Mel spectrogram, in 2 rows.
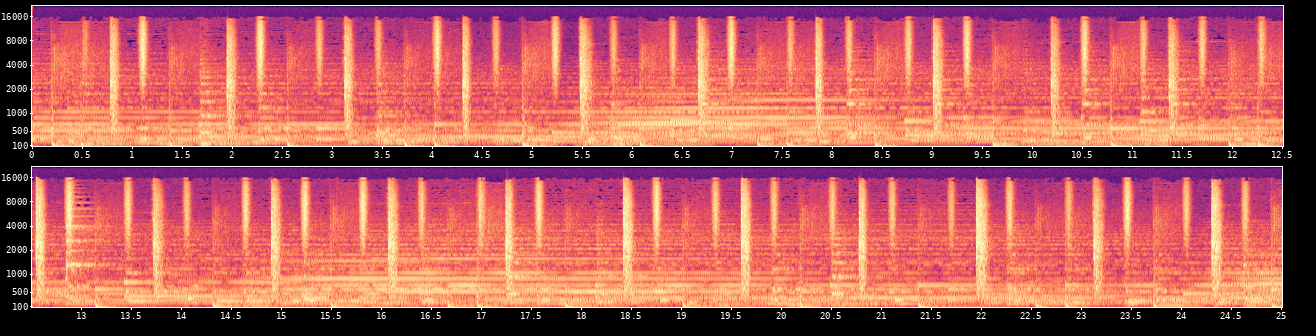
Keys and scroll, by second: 0.6 Left, 1.0 Left, 1.2 Left, 1.4 Left, 2.5 Left, 2.8 Delete, 3.0 Delete, 3.7 Delete, 4.8 Return, 16.3 Up, 20.6 Right, 21.0-22.8 Delete, 22.8 Return.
